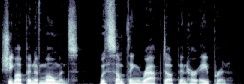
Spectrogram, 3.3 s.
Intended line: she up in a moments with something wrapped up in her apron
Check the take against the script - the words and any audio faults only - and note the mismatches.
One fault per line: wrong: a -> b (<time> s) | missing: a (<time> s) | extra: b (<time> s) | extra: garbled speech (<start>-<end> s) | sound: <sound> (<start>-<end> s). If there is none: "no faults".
no faults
